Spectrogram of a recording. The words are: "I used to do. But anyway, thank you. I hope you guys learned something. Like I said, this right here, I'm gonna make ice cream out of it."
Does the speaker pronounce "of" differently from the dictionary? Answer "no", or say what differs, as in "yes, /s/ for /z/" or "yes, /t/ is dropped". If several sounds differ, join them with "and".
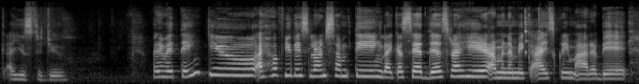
yes, /b/ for /v/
